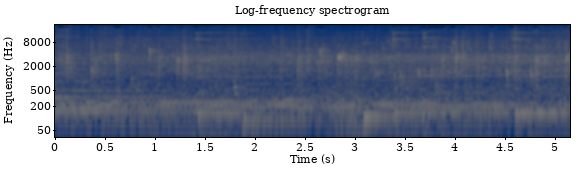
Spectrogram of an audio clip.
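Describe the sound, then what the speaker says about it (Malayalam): Vegetables for aviyal fry in hot coconut oil in an iron pan, giving a steady, dense crackling sizzle with fine popping throughout, close and even with no pauses. "ഇനി ചൂടായ വെളിച്ചെണ്ണയിലേക്ക് നമ്മൾ നേരത്തെ എടുത്ത് വെച്ചിരുന്ന നമ്മുടെ വെജിറ്റബിൾസ് എല്ലാം കൂടി ഒന്ന് ഇട്ട് കൊടുക്കാം."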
